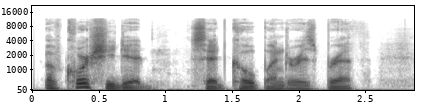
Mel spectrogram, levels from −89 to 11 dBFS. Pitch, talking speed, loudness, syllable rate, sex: 95 Hz, 190 wpm, -17 LUFS, 5.2 syllables/s, male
